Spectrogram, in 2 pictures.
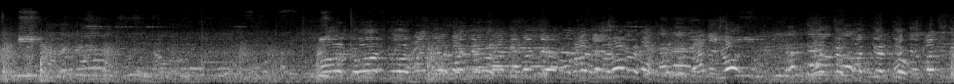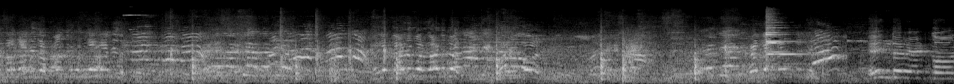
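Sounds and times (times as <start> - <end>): people talking and calling out: 0.0 - 19.0.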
